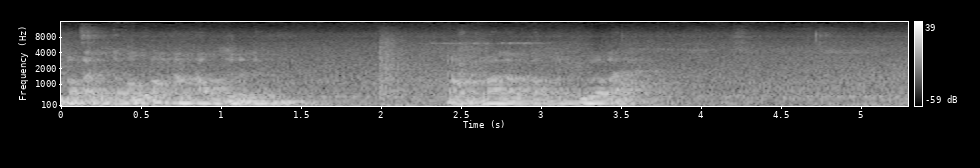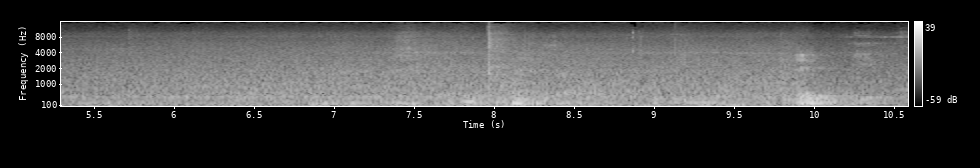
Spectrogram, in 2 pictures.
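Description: A man speaks calmly into a microphone, heard over a loudspeaker in an echoing room.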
